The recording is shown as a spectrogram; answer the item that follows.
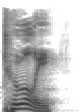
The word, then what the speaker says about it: Thule: Dude, that's like worse than the time that someone was like, it's called Thule. I'm like, it's spelled like Thule. So I think it's Thule. – Yeah, like don't, the Swedish, they got a different word for everything. I tell you, they should don't spell it like it rhymes with mule. If you're gonna pronounce it Thule.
